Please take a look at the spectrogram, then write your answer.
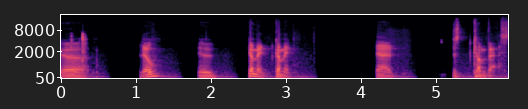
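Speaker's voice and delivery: startled, rushed, halting delivery, caught off guard. Voicing a captain who opens his door to strangers: surprised, hurried captain. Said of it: "looks kinda surprised to see some new faces".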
